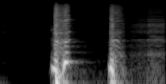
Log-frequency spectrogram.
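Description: After choking on a mouthful of cola, someone coughs and sputters: two sharp, loud coughs, then a faint breathy trail.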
